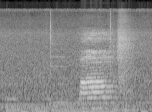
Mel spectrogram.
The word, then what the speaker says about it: palm: If there is word, there is a letter L between A and M, so L is silent. Balm, calm, palm.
